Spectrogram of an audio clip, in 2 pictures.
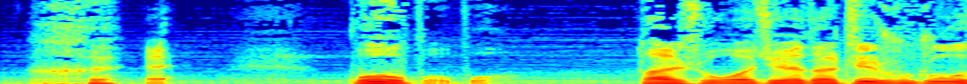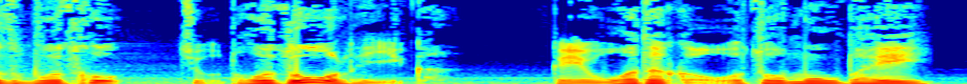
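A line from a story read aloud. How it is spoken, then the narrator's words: Chuckling, meaningful tone. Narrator (Chinese): 吉姆 嘿嘿的笑着，意味深长的说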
